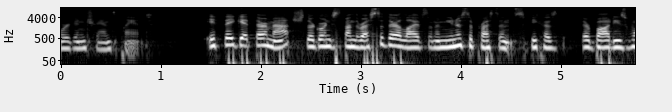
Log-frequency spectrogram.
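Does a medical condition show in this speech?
No.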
